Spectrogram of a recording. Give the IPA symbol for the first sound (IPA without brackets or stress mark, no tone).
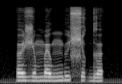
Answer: ə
